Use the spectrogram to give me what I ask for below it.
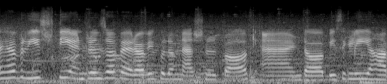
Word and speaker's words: Eravikulam: Ervikulam. Okay, sorry for the wrong pronunciation.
